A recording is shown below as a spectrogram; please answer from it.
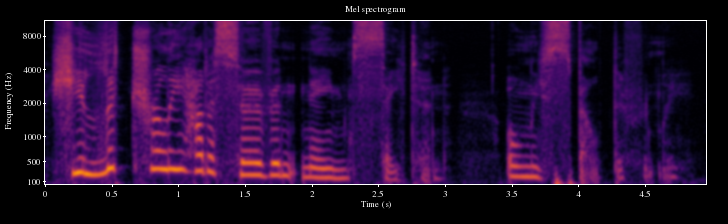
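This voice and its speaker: A woman's voice: a little high, big pitch swings, normal speed, a little mellow, no echo, studio quality. A woman voicing a proud, bitter young male king in an audio drama, curt and dismissive. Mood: scornful.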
